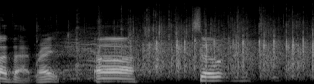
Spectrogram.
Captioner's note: audience cheering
